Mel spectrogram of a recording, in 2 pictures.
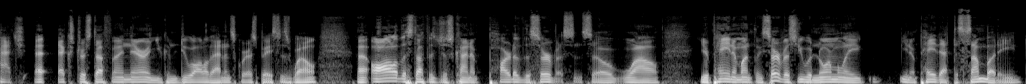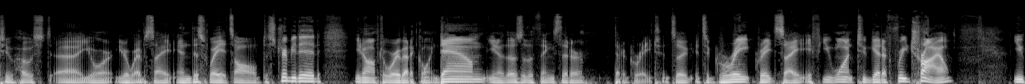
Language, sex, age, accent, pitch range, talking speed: English, male, 30-49, American, 95-115 Hz, 270 wpm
